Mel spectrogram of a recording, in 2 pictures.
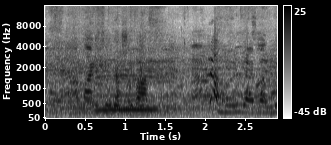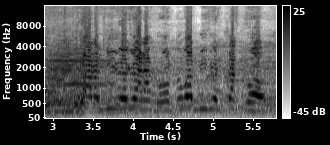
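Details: Cows with their calves at Ambari Haat, a livestock market in Dinajpur, recorded 1 May 2026: a low, steady moo opens the clip, then gives way to busy human voices and market bustle.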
